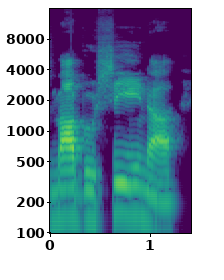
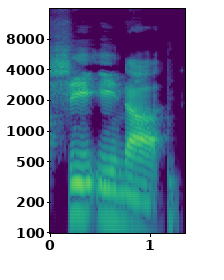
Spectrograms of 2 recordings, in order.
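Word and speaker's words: Mabushina: but he can't because her name is pronounced as ma boo Sheena not Shi ena now the other thing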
